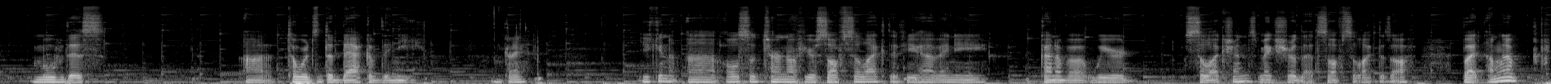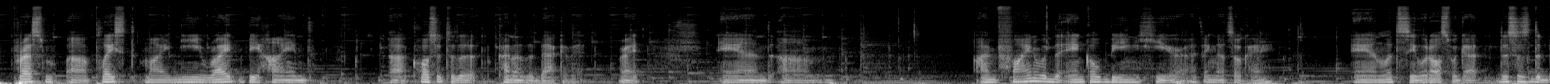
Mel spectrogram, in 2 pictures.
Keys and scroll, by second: 5.9 b.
